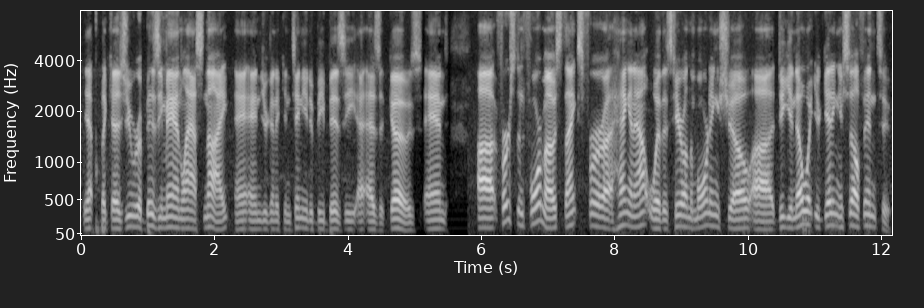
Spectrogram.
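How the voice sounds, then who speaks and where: A man's voice: mid-range voice, a little fast, no room sound. A man hosting a soccer morning show, chatting casually with a guest and joking at his own expense. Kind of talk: casual interview.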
